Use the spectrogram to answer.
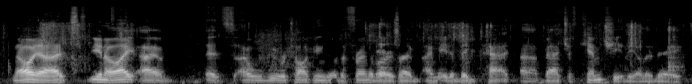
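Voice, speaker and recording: This man has an American accent and a very deep, low pitch. He speaks at a fairly quick pace with ordinary pitch variation. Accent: Appalachian, once thick, toned down. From Ohio, Appalachian Kentucky roots. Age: 50s. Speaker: former police officer, stream host. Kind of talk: casual chat.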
